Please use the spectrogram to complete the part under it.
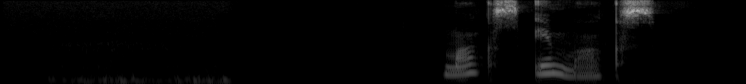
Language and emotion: Russian, neutral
